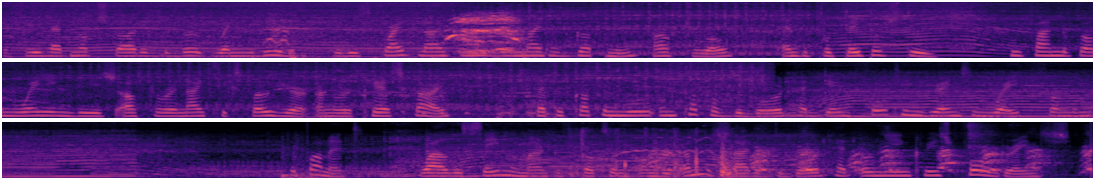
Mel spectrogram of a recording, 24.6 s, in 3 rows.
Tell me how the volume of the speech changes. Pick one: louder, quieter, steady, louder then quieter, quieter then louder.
steady.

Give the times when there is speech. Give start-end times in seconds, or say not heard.
0.0-16.4, 18.5-24.4.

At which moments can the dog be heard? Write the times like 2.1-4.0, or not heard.
21.1-24.5.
